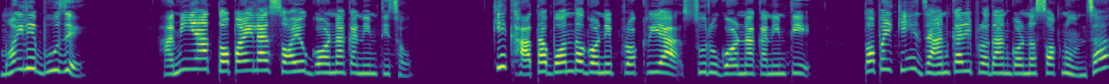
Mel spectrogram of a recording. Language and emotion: Nepali, happy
